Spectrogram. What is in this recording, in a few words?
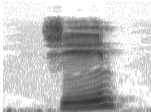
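"sin", Arabic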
